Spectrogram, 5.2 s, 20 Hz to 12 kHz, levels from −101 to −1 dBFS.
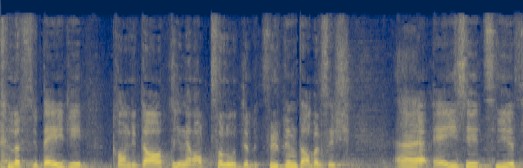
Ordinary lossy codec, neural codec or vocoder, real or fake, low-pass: AAC, 48 kbps; codec, 44.1 kHz, 1.7 kbps, Pupu-Codec; fake; 10.8 kHz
